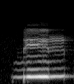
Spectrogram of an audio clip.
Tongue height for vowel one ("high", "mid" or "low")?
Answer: high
